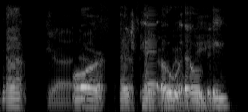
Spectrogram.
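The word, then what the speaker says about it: Sköld: How do you pronounce Tim's last name from Manson? Scald. Is that how you say that? Scully, Scully, SKLOD or something like that, Yeah, or S K O L D. SKOLD.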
